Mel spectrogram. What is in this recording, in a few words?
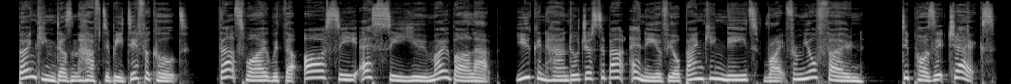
Professional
